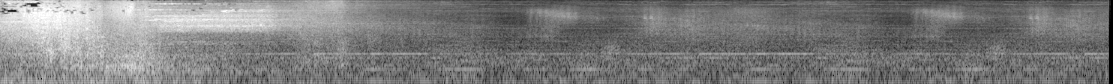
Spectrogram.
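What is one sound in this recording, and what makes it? Triumphant game music plays with a low steady drone.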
